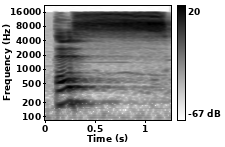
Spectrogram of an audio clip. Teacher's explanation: Mesela sin harfini biz telaffuz ederken es dediğimizde s sesi akmaya devam eder. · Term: Rihvet sıfatı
